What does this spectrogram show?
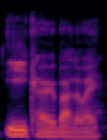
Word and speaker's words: Ico: It's Eco, by the way. The Japanese I is pronounced E.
